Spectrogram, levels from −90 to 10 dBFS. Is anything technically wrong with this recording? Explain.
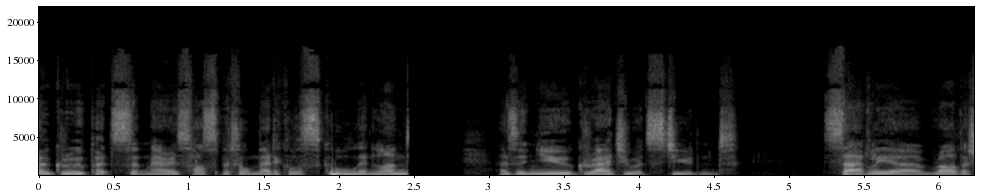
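Yes, there are two faults in this speech clip.

At 1.95 s a phantom power thump begins and lasts until about 2.28 s. Switching a supply on a live input sends a sudden DC step through the coupling capacitors, and the preamp passes it on as a deep, boomy knock that dies away with a decay of about 73 ms. On a waveform it appears as a large, lopsided excursion that relaxes back to centre. On a spectrogram it is a bright smear confined to the lowest frequencies.

From 2.45 s to 2.84 s there is a stream reconnect. The connection dropped, the player fell silent for 341 ms, then reconnected and started a new decoder in mid-stream. Because the stream kept moving while the player was cut off, the speech resumes roughly 0.4 s further on, with "as a new graduate", so a short stretch is lost. The waveform shows a flat gap, and the spectrogram shows a blank vertical band before the speech energy fades back in.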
